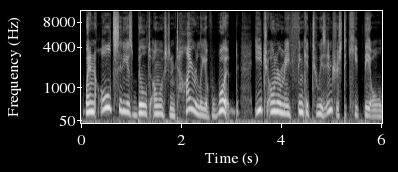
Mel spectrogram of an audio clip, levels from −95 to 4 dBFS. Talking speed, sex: 230 wpm, male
